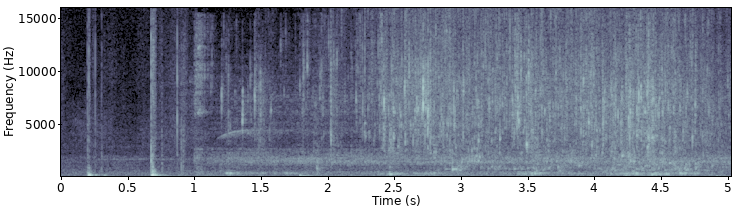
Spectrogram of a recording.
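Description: Water runs steadily from a tap into a sink, with a couple of sharp knocks near the start and soft splashing as hands are washed with water only, without soap. No one speaks.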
